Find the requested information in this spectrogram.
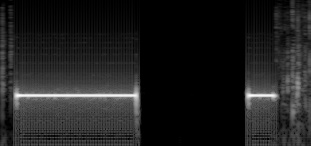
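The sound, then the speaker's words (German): A telephone ringing tone plays over speakerphone during a call to an IT support line: a steady low tone sounds for about a second and a half, pauses, then starts again and is cut short as a voice answers. “Ich rufe mal an und mache auf Lautsprecher.”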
